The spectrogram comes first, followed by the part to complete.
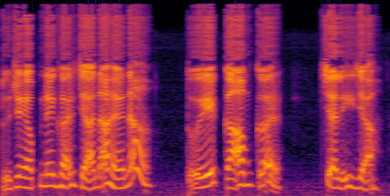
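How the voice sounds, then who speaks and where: A woman's voice: mid-range voice, lively intonation, gravelly, no room sound, full character voice. Woman doing a stern, suspicious mother-in-law. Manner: slow, questioning, scolding.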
